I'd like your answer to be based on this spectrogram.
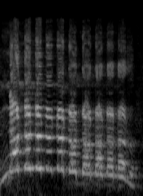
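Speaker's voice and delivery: high, loud frantic string of no's. Retold or imitated. Stranger warning him off the seat, loud panicked no's. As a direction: stop him from sitting, panicked. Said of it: "he was like".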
